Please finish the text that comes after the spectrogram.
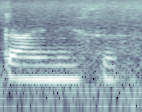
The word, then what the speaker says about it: Dionysus: It's pronounced Dionysus.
